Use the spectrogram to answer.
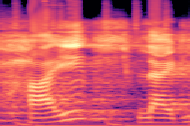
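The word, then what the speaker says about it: highlight: प्यारे बच्चों इसे पढ़ेंगे हाई लाइट एच आई से पढ़ेंगे हाई और यहां पर जी ए साइलेंट है एल आई से पढ़ेंगे लाई और जी से टॉ पढ़ेंगे तो इसे पढ़ेंगे हाईलाइट हाईलाइट मतलब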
